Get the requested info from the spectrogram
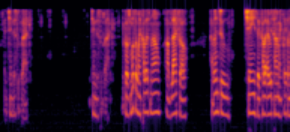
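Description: Four short, high-pitched, squeaky voice-like bursts broken into syllables, like speech played back fast.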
